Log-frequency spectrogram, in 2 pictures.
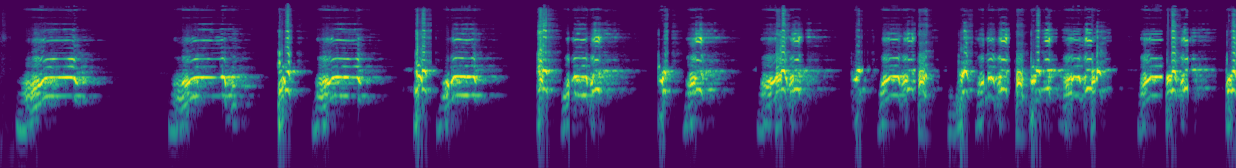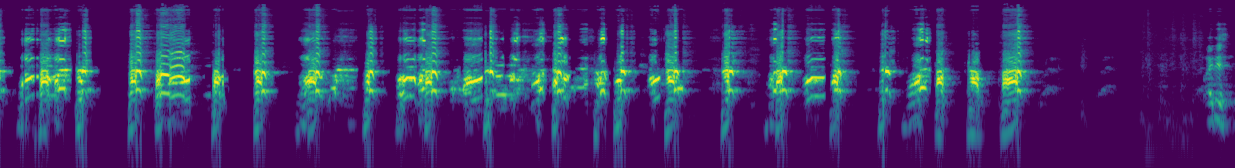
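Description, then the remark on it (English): Goose calls blown by two men in a loud, busy sequence of short clucks and drawn-out moans, overlapping and rapid for over twenty seconds, imitating a flock of geese, with no talking. “…, pick your call up and just start moaning”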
